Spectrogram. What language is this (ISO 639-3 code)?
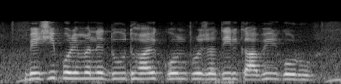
ben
